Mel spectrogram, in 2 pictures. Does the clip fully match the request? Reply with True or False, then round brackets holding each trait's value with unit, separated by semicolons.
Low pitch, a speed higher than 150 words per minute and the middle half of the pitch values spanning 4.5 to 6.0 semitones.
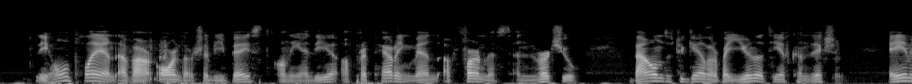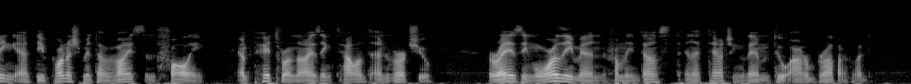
True (110 Hz; 160 wpm; 5.3 semitones)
